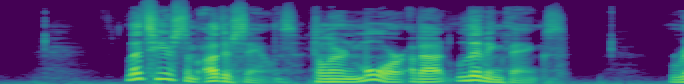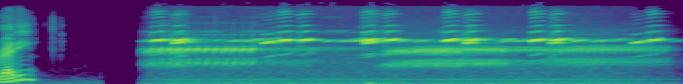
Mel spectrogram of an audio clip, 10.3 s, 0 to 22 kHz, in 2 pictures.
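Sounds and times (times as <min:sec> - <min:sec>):
speech: 0:01.0 - 0:04.3, 0:05.0 - 0:05.5
frogs croaking in spring seeking mates: 0:06.2 - 0:10.2.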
